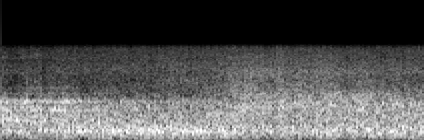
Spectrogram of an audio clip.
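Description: Hot tub jets running, a steady loud rush of churning, bubbling water.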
